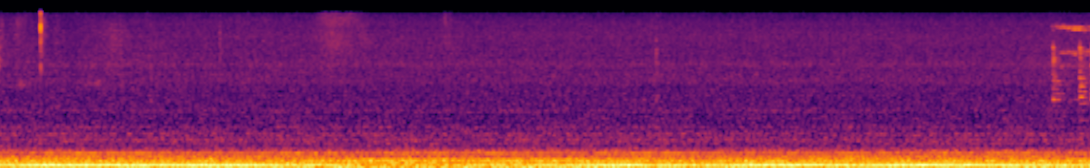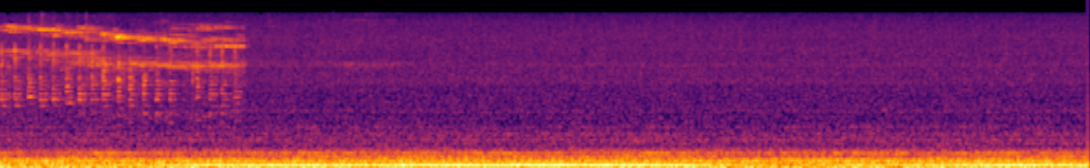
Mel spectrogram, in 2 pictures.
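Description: Tyres roll on the road.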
